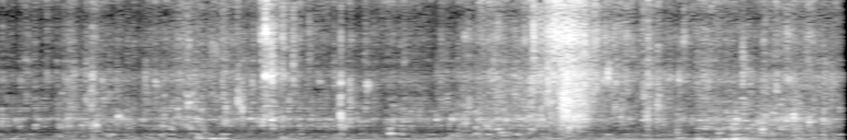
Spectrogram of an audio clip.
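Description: Water poured over the body while bathing on a hot night, a steady broadband wash and splash running throughout at close range with a louder surge partway through, no speech heard.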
